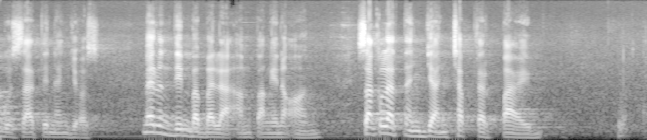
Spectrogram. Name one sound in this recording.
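An elderly man speaks calmly through a microphone in a large echoing room.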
